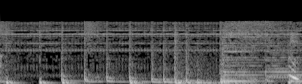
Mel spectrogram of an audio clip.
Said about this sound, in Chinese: 按下床边铃声大作的闹钟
